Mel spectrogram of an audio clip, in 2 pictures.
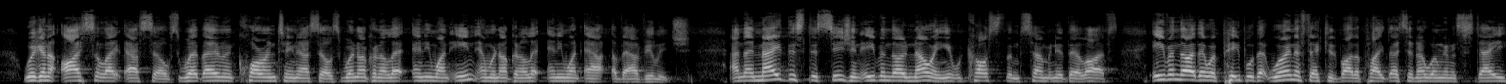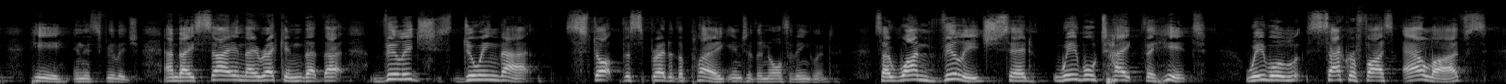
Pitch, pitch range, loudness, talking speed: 165 Hz, 150-190 Hz, -24 LUFS, 205 wpm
